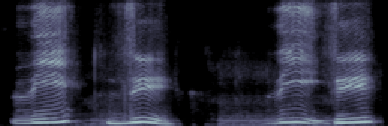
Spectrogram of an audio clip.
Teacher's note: Z-nya itu lidahnya digigit sedikit. · jadi dia di ujung lidah ada getaran sedikit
